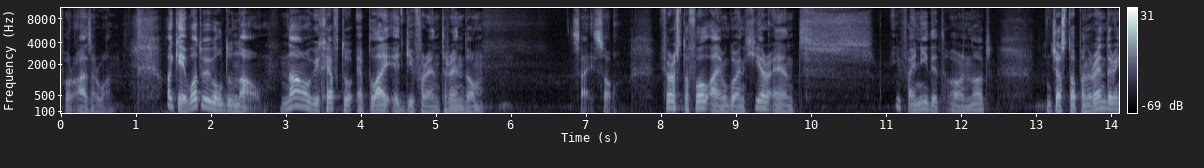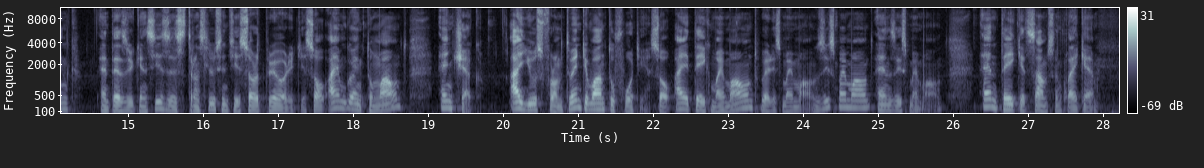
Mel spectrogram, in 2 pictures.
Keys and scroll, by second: 28.1 2.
